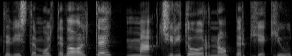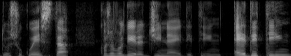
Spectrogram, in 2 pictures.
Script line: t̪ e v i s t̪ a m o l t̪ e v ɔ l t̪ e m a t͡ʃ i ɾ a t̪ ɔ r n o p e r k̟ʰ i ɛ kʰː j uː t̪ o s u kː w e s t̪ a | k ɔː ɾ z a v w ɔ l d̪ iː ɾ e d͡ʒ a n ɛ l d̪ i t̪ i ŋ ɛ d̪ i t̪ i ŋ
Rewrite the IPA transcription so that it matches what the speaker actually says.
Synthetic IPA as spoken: t̪ e v i s t̪ a m o l t̪ e v ɔ l t̪ e m a t͡ʃ i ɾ i t̪ o r n o p e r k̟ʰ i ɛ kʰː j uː d̪ o s u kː w e s t̪ a | k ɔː z a v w ɔ l d̪ iː ɾ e d͡ʒ i n ɛ d̪ i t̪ i ŋ ɛ d̪ i t̪ i ŋ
